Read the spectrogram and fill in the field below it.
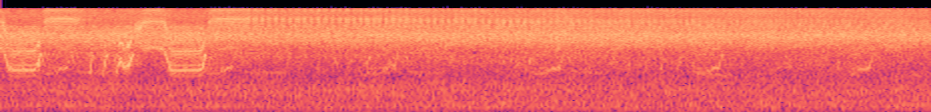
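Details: A Walker's cicada (tsukutsukuboshi) sings low at eye level on a tree crowded with many individuals: a steady high hiss, with quick, rhythmic pulsed phrases rising over it early on.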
